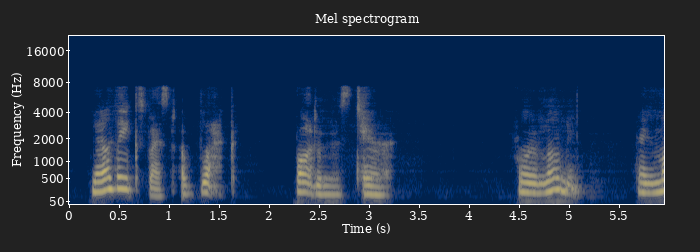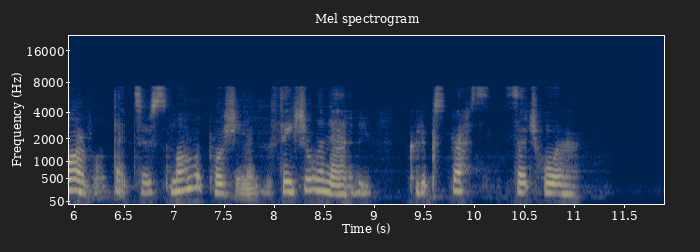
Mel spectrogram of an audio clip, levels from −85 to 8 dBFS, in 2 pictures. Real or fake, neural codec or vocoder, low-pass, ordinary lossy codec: fake; codec, 24 kHz, 1 kbps, SNAC; 7.2 kHz; AAC, 48 kbps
